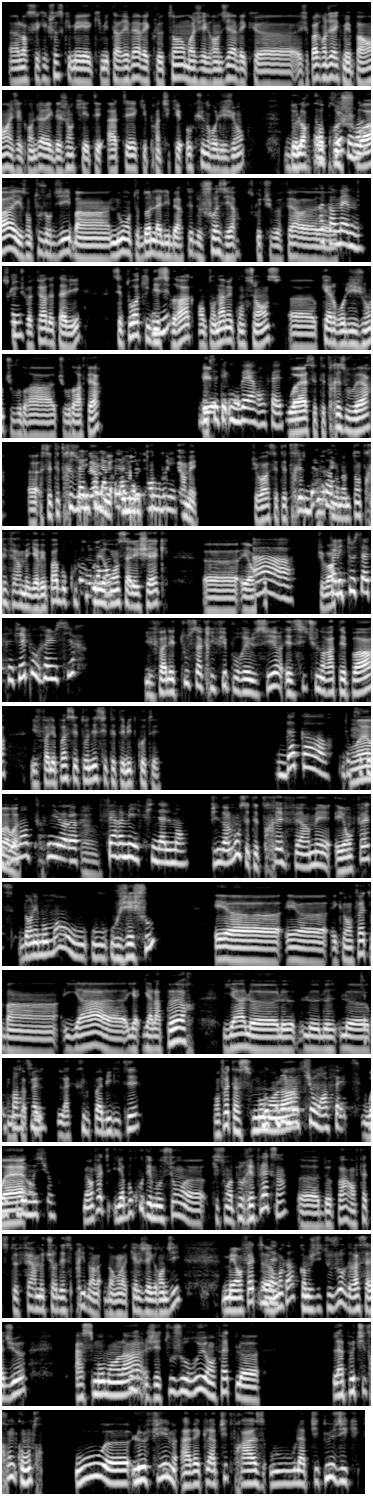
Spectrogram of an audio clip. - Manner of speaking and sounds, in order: stressed: "choisir"
- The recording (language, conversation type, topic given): French, podcast, Quel conseil donnerais-tu à ton moi plus jeune ?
